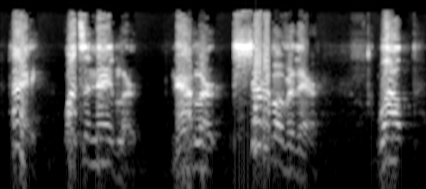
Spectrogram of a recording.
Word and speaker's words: Nabler: Enabler. Gary King and the Enablers. Yeah, I know it's probably pronounced Nabler because that's the way I hear everybody else say it in videos, but you know what?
